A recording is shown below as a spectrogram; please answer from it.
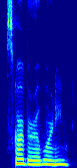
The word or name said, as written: Scarborough warning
